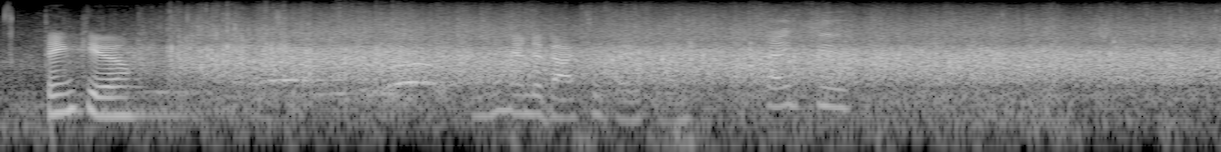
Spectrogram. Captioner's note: applause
